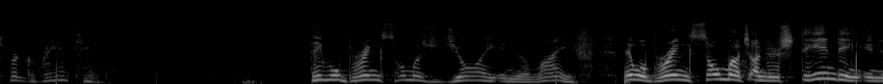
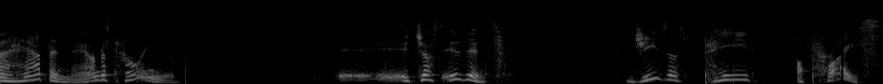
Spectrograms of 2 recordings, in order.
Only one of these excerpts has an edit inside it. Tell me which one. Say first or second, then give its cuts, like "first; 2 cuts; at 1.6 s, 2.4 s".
second; 1 cut; at 6.1 s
